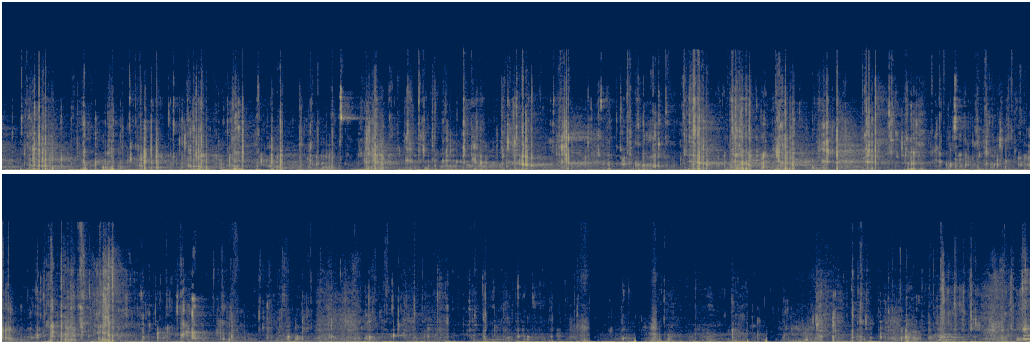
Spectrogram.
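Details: A two-and-a-half-year-old male English Labrador named Lucky chomps raw meat up close. Loud, rapid smacking and crunching bites continue throughout, dipping briefly around twelve seconds before growing stronger again.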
